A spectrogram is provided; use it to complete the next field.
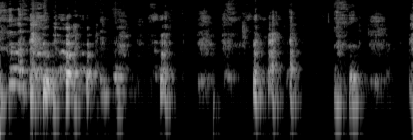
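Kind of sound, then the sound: human body sound, coughing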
